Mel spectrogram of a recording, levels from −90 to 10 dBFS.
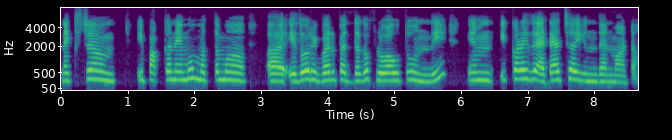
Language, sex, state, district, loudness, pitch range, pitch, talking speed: Telugu, female, Andhra Pradesh, Visakhapatnam, -14 LUFS, 240-280 Hz, 265 Hz, 120 wpm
